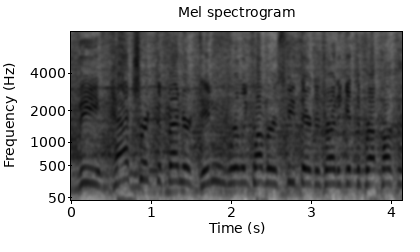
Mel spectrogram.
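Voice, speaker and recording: Over noticeable background noise, a man talks at a very fast pace with an extremely high pitch and a monotone, flat intonation. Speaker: hockey color analyst. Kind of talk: color commentary. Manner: conversational, analytical, explaining plays with casual asides.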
